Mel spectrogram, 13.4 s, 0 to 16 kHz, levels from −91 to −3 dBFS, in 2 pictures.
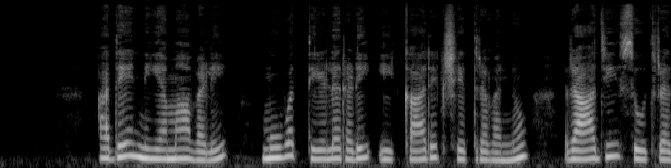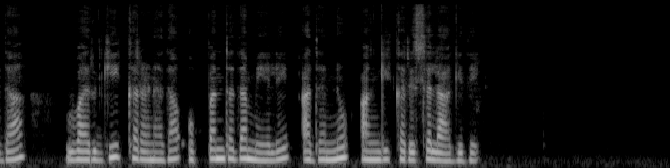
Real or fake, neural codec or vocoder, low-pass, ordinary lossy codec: real; none; 14.4 kHz; AAC, 64 kbps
